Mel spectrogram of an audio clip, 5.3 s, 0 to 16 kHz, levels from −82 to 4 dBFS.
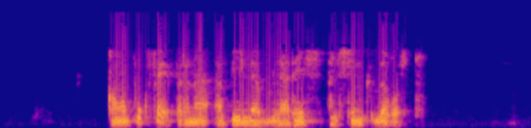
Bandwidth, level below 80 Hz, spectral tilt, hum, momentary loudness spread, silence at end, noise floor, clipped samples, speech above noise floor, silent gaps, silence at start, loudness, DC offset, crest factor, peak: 11.5 kHz; -38 dBFS; -7.5 dB/octave; none; 8 LU; 1.1 s; -71 dBFS; under 0.1%; 55 dB; none; 1.1 s; -17 LUFS; under 0.1%; 16 dB; -2 dBFS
